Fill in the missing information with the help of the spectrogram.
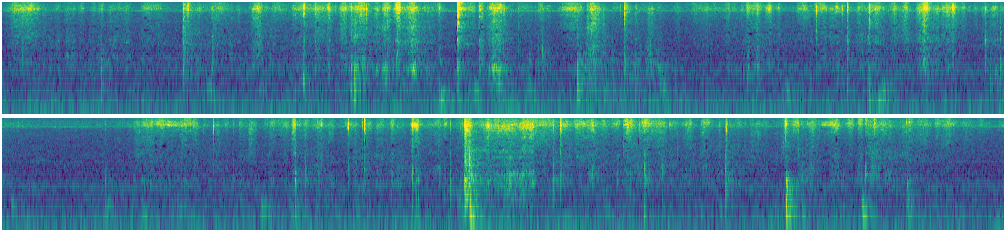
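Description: Hand stitching leather: needle and thread pulled through the stitch holes, with soft rustling of the thread against the leather and small clicks of handling, plus a few sharper clicks.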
